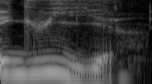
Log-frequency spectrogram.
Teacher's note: on prononce le « u » dans « aiguille » mais pas dans « aiguiser »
